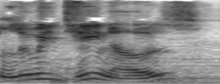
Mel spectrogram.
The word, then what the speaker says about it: Luigino's: But Luigi, a little bit more about Luigi Amo's in Montclair. – All righty. It's pronounced Luigino's, which in Italian is Little Luigi.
